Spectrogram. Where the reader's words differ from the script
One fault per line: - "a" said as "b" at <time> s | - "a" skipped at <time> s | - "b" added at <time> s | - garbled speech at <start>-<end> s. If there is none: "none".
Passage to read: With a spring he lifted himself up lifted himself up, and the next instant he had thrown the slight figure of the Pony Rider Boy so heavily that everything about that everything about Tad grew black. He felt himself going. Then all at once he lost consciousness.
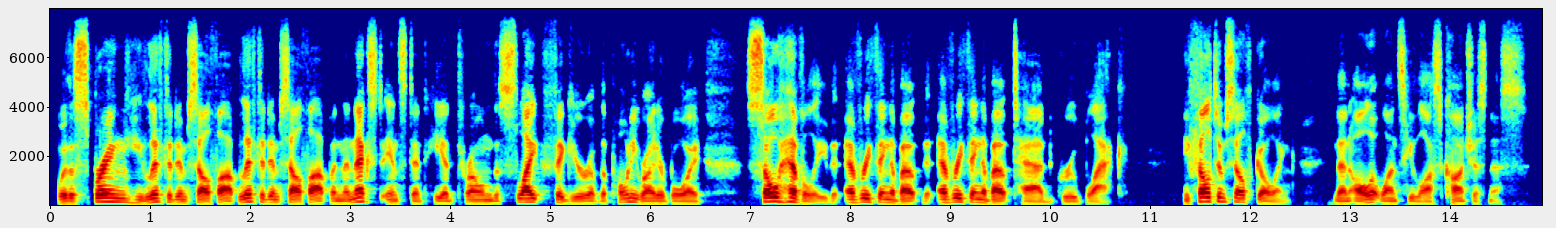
none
